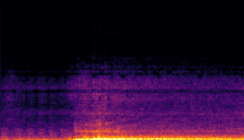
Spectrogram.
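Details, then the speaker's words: Chevy with a front trunk at a salvage auction yard, restarted: fires on the first crank, jumps to a crisp rev, then settles into a steady even rumble; healthy, though it sounded better the first time. "Let's start it up one more time, because, man, that thing sounded good."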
